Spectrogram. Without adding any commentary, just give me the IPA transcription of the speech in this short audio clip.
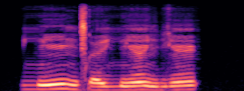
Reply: ʎ ĩ ɡ͡ǀ ɛ ʎ ɛ̃ ɟ ẽ

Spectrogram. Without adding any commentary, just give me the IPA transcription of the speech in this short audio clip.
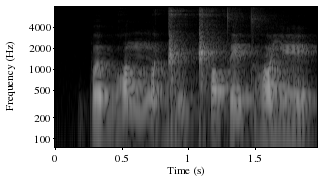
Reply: p ə bʱ ɒ nː ɒ ɡ͡ǁ u ǁʰ ɔ t e dʱ ɒ j e

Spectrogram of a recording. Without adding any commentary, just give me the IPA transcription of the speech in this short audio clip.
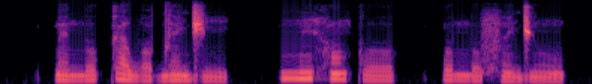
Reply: k͡p ɛ̃˨ n o˨˦ k a˦˨ w ɔ˨ d ɛ̃˧ d͡ʒ i˨ | m ĩ˦ h ɔ̃˦ k o˧ | k͡p o˧ m o˨ f ɛ̃˨ d͡ʒ ũ˨

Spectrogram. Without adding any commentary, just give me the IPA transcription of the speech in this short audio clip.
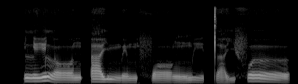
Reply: l i˧˥ l ɔː˩ n ʔ a˧ j m e˩ m f ɔː˩ ŋ m i˧˩ t̪ a˩˧ j f ɤː˥˨

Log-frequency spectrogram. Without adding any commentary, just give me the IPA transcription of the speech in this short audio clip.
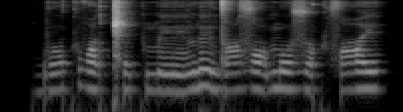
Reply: b oː˨˦ k ðˤ ə˨ l ǁ e˨ k m ẽː˨˩˦ l ɾ ẽ˨ d a˨˦ zˤ œ˨˩˦ m o˨˦ z o˨ k sˤ eː˦

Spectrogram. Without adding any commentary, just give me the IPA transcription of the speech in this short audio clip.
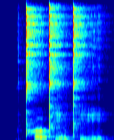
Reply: t̪ʰ ɤ̰˨˩ t̪ʰ i˥˩ n t̪ʰ ḭ˨˩˦

